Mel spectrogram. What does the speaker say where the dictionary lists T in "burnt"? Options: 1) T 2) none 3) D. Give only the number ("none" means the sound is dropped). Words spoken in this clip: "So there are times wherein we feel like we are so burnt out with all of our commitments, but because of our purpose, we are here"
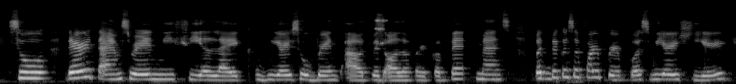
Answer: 1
